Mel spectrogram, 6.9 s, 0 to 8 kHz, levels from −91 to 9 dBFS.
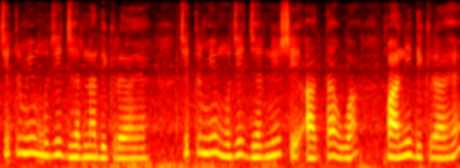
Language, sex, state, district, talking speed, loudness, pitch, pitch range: Hindi, female, Madhya Pradesh, Katni, 155 wpm, -21 LUFS, 210 Hz, 190-245 Hz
